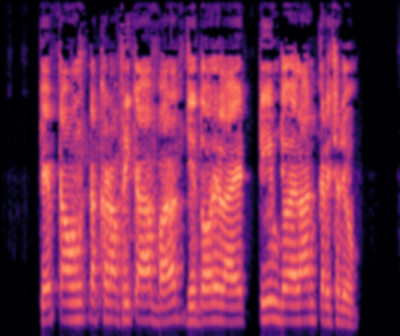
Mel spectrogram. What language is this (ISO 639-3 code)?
snd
